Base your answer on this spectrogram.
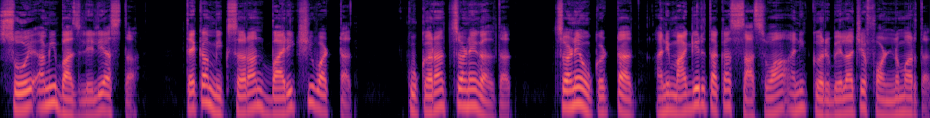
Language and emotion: Goan Konkani, neutral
